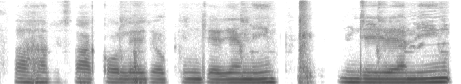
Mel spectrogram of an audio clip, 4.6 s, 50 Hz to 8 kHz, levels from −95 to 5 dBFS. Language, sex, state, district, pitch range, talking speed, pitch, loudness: Maithili, male, Bihar, Saharsa, 115-120 Hz, 50 wpm, 115 Hz, -33 LUFS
